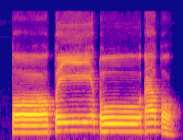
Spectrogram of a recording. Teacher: huruf to tebal dan jahar ya. Jangan sampai ada udara.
